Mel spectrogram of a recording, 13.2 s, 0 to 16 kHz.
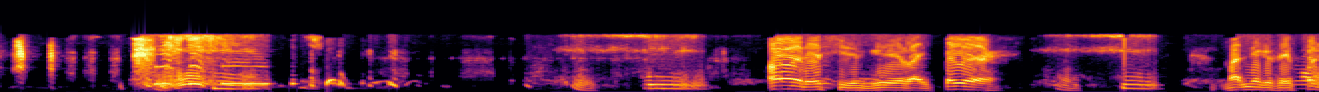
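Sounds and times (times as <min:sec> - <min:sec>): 
brief laughing sounds: 0:00.0 - 0:06.2, 0:07.0 - 0:09.0, 0:12.0 - 0:13.1
speech: 0:01.6 - 0:02.4, 0:08.4 - 0:09.4, 0:12.4 - 0:13.1
man vocally imitating snoring with rasping breaths and snorts: 0:05.5 - 0:07.3, 0:10.4 - 0:12.2.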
